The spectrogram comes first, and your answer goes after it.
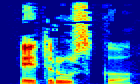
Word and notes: etrusco: lingua italiana

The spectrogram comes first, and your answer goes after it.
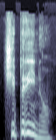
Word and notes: ciprino: lingua italiana

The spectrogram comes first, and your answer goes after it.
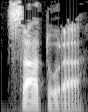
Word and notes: satura: lingua italiana

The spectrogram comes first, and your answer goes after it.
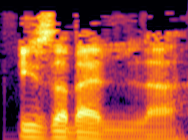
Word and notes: Isabella: [ i @ ab $ lla ]

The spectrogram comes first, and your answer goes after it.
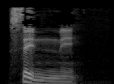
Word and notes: Senni: lingua italiana

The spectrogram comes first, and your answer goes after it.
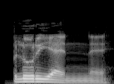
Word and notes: plurienne: lingua italiana

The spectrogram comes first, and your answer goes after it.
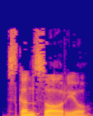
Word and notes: scansorio: lingua italiana

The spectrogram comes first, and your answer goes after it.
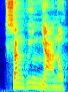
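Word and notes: Sanguignano: italiano

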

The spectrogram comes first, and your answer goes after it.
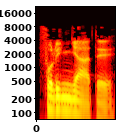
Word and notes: folignate: folin’n’ # te

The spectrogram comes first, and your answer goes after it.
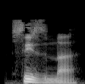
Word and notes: sisma: [ S&@ ma ]

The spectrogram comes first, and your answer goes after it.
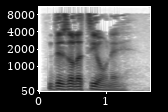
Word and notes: desolazione: lingua italiana

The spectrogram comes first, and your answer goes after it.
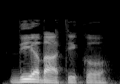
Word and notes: diabatico: lingua italiana

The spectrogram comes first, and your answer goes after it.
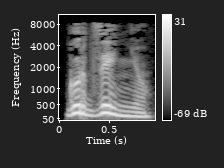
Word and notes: Gorzegno: italiana

